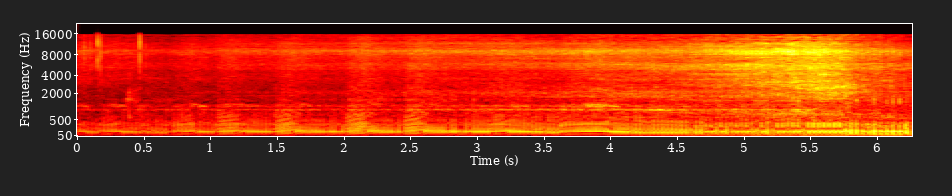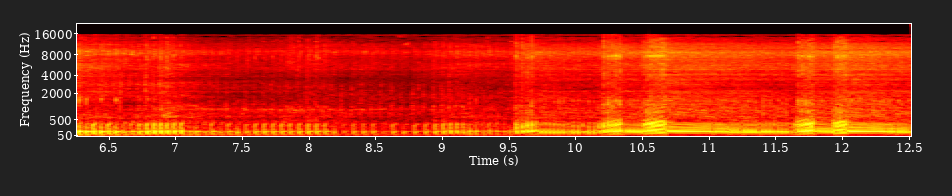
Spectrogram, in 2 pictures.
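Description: Dirt bike engine revving hard and repeatedly, its pitch rising and falling, with the rear wheel spun in mud for a burnout. A loud rush of noise comes about five seconds in, and the revving picks up again near the end.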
